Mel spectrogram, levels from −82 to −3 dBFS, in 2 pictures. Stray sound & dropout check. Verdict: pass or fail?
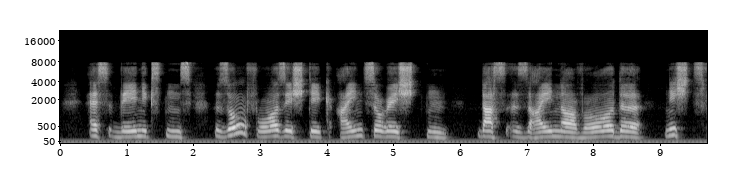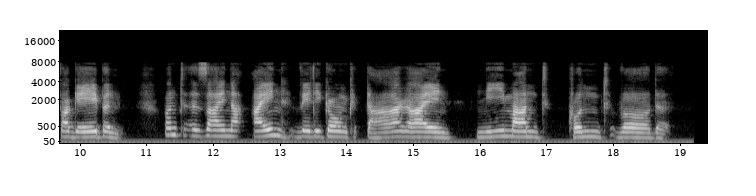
pass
